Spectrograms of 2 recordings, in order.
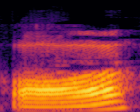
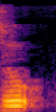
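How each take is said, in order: First: O as open "aw", held low. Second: O as a long rounded "oh", rising; closed O. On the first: Teacher clarifying the vowel, open O held long. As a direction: open the O wide and hold it. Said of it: "o O aqui é aberto". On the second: Teacher listing the next vowel, closed O held long. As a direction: round the O tight and hold it. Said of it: "o O fechado". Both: Shown as a demonstration.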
